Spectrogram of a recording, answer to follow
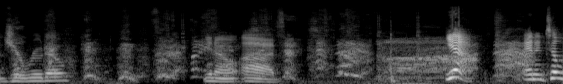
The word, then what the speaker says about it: Gerudo: the rito the uh gerudo who becomes his wife um and yes i pronounce it gerudo not gerudo you know yeah and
